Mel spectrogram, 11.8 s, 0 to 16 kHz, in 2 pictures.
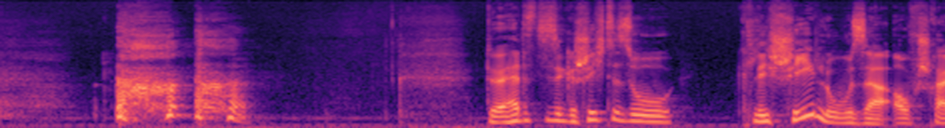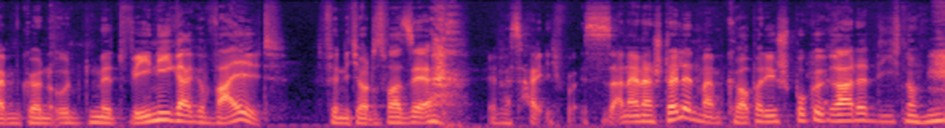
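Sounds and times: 
person coughing to clear saliva from the throat: 0:00.6 - 0:01.6, 0:11.0 - 0:11.8
speech: 0:03.0 - 0:11.8.

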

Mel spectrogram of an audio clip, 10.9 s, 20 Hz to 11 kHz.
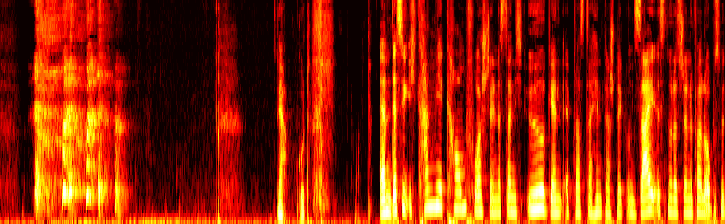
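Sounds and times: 
person coughing: 0:00.5 - 0:02.0
speech: 0:05.7 - 0:10.8.

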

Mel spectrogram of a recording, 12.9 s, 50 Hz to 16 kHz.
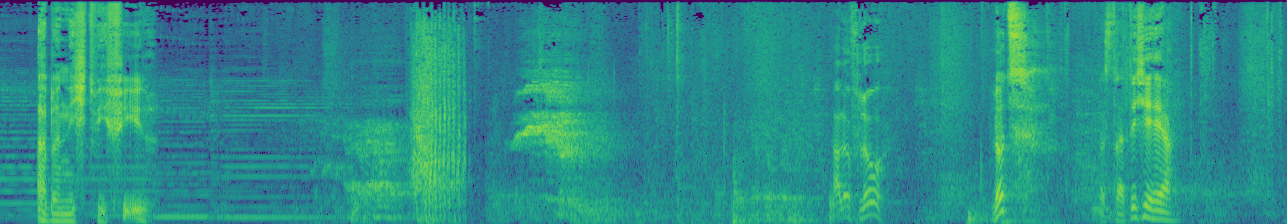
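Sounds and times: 
speech: 0:00.4 - 0:01.6, 0:08.4 - 0:09.0, 0:09.9 - 0:10.4, 0:11.0 - 0:11.9
hooves clip-clopping on hard ground: 0:02.6 - 0:12.8
horse neighing in shrill quavering whinnies: 0:03.1 - 0:06.4.

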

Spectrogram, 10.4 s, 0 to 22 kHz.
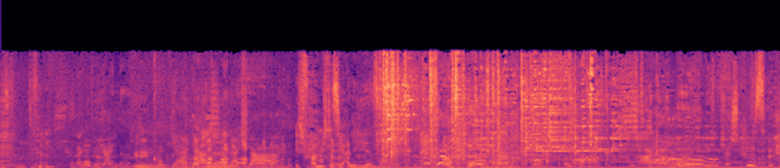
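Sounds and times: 
laughter: 0:00.0 - 0:10.3
several voices talking loudly: 0:00.0 - 0:10.3
speech: 0:00.4 - 0:10.3
tray of plates crashing down and shattering: 0:04.9 - 0:09.3.

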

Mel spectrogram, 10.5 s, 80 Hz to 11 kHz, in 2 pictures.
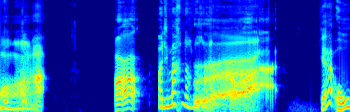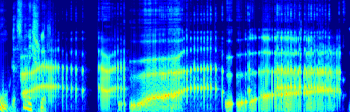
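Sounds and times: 
long loud human burp imitating a frog's croak: 0:00.0 - 0:00.8, 0:01.7 - 0:02.2, 0:02.9 - 0:04.2, 0:05.6 - 0:10.4
speech: 0:00.2 - 0:00.7, 0:01.7 - 0:04.2, 0:04.8 - 0:10.4.

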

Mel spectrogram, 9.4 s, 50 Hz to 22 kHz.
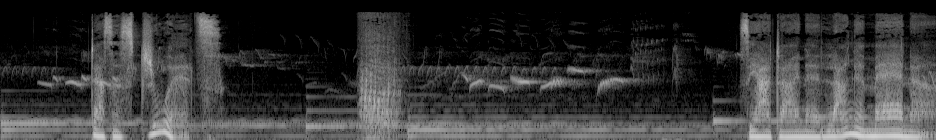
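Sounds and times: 
small birds chirping: 0:00.0 - 0:09.3
speech: 0:00.9 - 0:02.3, 0:07.5 - 0:09.3
brown horse whinnying in a small paddock on a large farm: 0:03.6 - 0:04.1.

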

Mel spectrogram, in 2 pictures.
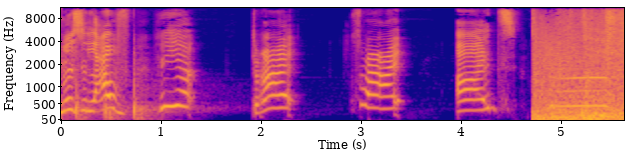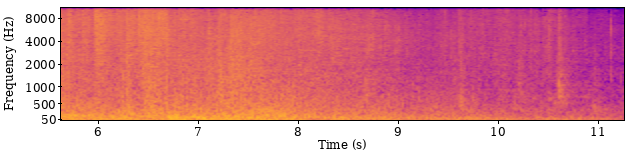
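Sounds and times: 
speech: 0:00.0 - 0:05.0
explosion: 0:04.7 - 0:11.2
scattered crackling debris: 0:04.7 - 0:11.2.

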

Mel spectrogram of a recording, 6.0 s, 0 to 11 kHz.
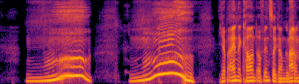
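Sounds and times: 
speech: 0:00.5 - 0:00.9, 0:02.6 - 0:02.9, 0:04.4 - 0:05.9
person imitating a cow with long loud moo: 0:00.5 - 0:01.8, 0:02.6 - 0:03.9.

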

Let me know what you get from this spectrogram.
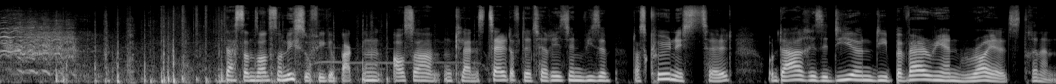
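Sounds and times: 
horse whinnying at a horse race on the Theresienwiese: 0:00.0 - 0:01.0, 0:02.5 - 0:05.1
horse hooves galloping at a horse race on the Theresienwiese: 0:00.0 - 0:05.7
speech: 0:02.3 - 0:10.5.

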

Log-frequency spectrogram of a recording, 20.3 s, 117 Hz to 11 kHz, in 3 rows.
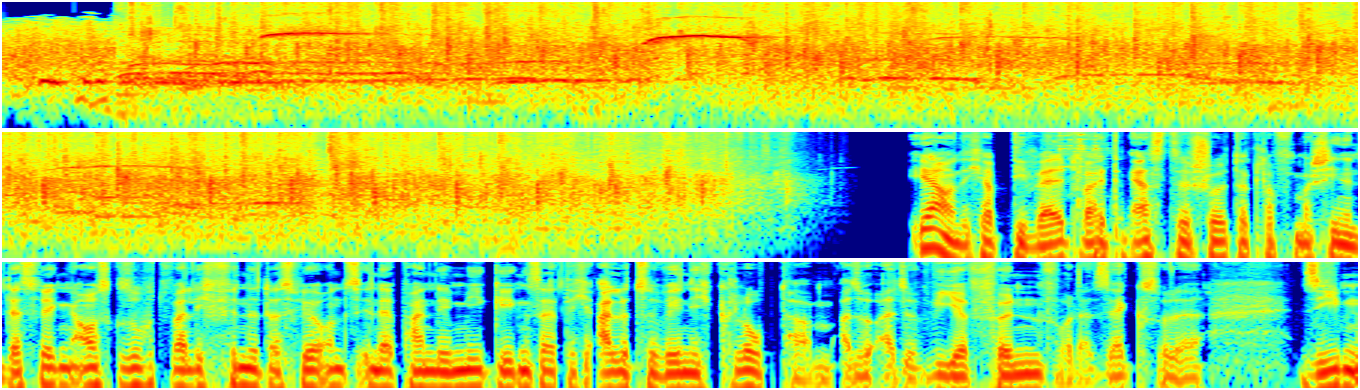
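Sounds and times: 
cheers: 0:00.0 - 0:10.8
crowd applause sound effect from a machine: 0:00.0 - 0:11.0
speech: 0:00.4 - 0:01.0, 0:11.4 - 0:20.3
whistles: 0:01.2 - 0:02.0, 0:03.1 - 0:05.8, 0:07.0 - 0:08.3.

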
